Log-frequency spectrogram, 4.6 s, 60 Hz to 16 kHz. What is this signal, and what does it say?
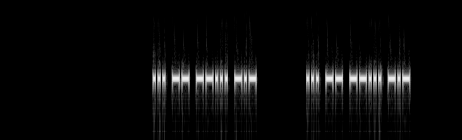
Morse code, heard as a keyed tone, about 51 wpm, 700 Hz. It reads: SM7K SM7K
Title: DXCC-100 Call Signs - 4 Characters - Repeated 2x - 50wpm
